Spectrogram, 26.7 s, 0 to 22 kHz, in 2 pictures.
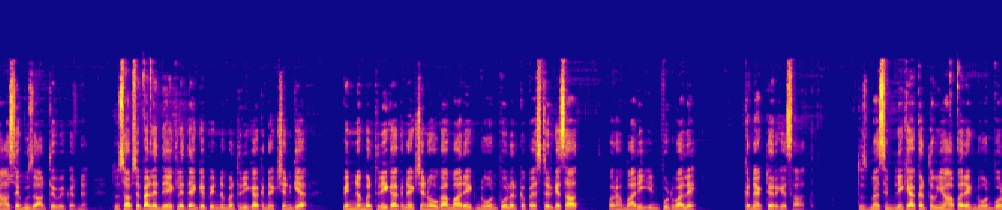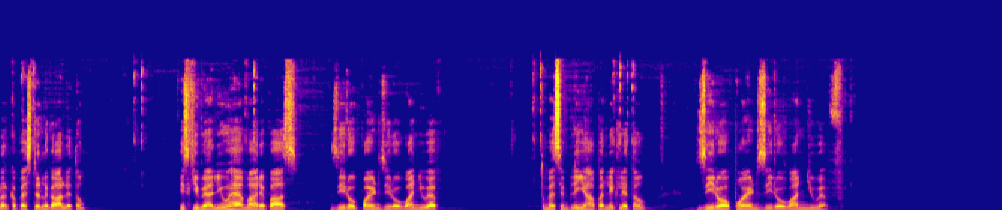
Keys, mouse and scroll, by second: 2.0 click, 12.7 click, 15.7 Escape, 16.7 click, 20.5 click, 23.1 ., 25.1 click, 26.0 click, 26.2 space, 26.4 click.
